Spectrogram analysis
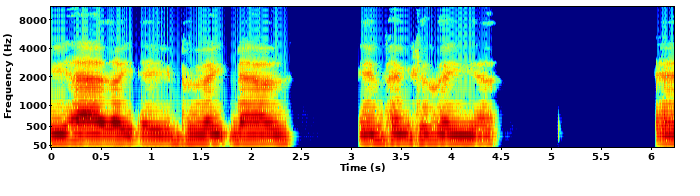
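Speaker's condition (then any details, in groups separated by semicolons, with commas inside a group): Moebius syndrome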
